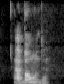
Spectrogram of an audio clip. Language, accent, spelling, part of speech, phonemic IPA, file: French, Canada, abonde, verb, /a.bɔ̃d/, LL-Q150 (fra)-abonde.wav
- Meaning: inflection of abonder: 1. first/third-person singular present indicative/subjunctive 2. second-person singular imperative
